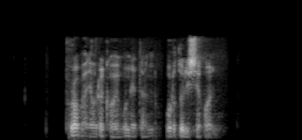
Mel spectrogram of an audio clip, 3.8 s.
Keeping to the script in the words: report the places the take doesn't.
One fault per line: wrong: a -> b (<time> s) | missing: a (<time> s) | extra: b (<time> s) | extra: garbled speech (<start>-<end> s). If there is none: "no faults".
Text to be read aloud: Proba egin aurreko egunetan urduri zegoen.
missing: egin (1.1 s)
